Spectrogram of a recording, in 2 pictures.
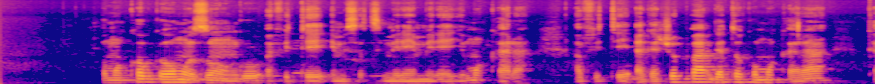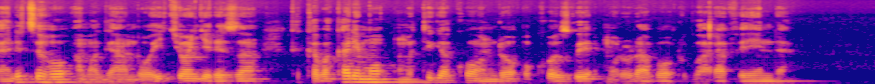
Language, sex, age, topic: Kinyarwanda, female, 18-24, health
